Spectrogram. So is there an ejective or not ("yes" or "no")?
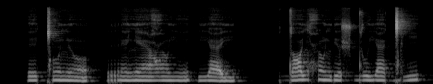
no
